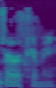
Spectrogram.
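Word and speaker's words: Feruchemy: of magic, and I don't remember how you pronounce it. It's a ferrochemist, something. Ferrochemy, yep.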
